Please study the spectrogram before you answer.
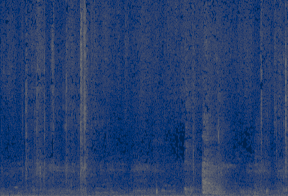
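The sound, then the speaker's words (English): A red envelope holding an invitation is opened, giving faint paper crinkling and rustling with a few sharper tearing or crackling bursts over low background noise. “Do you mind just opening it for me? Lovely red envelope.”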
